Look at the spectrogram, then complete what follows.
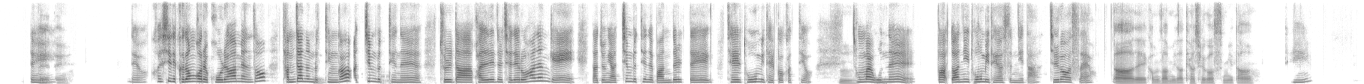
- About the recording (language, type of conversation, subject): Korean, podcast, 요즘 아침에는 어떤 루틴으로 하루를 시작하시나요?
- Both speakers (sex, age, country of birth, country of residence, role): female, 25-29, South Korea, Netherlands, host; male, 25-29, South Korea, South Korea, guest
- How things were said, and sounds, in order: static; distorted speech; background speech; other background noise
